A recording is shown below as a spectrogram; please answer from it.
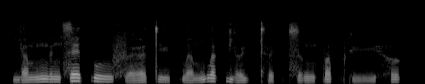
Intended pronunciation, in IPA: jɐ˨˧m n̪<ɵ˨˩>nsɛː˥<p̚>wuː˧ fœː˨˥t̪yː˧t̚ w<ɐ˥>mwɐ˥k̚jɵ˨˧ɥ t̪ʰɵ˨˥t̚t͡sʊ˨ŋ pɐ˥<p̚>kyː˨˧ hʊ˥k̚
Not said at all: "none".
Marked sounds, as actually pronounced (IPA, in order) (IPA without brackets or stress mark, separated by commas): ɵ˧, t̚, ɐ˨˥, p̚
